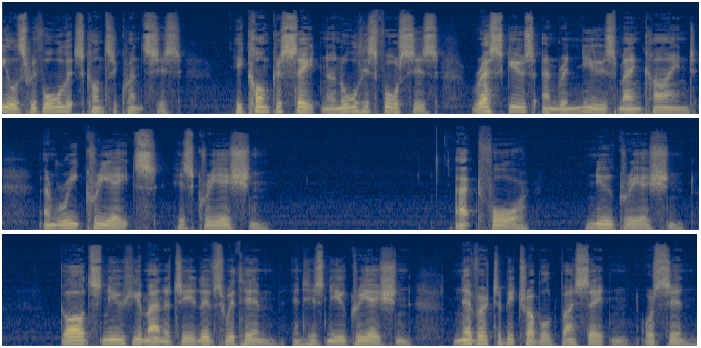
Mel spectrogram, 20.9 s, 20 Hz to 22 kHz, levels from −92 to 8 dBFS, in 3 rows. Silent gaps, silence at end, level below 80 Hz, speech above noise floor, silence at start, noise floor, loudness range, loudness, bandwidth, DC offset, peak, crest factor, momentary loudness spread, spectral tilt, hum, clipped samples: none; 0 s; -52 dBFS; 39 dB; 0 s; -65 dBFS; 6 LU; -26 LUFS; 16 kHz; under 0.1%; -6 dBFS; 22 dB; 13 LU; -4 dB/octave; none; under 0.1%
